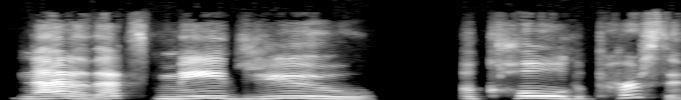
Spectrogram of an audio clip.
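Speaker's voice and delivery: slow, mock gentle, affectionate, loving voice. Speaker retells what they told nana: retelling in a loving voice. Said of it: "I told her in a loving, like, voice".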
